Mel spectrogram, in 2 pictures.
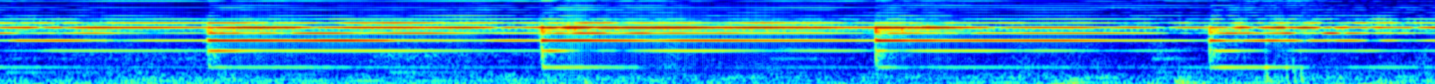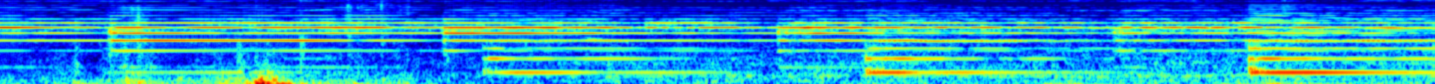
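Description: Bright, clear chime strikes ring out about once a second in a steady sequence with no buzz; the alarm chime is sounding normally.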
